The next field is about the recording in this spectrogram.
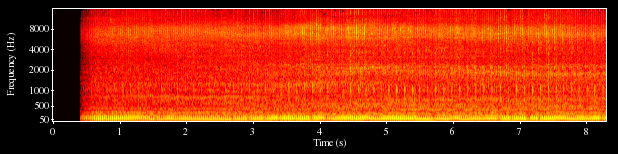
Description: I need to know if you agree. Lifter tick on the Evo 8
